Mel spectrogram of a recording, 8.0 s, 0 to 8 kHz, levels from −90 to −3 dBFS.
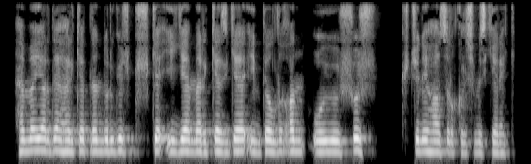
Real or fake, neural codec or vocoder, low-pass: real; none; 7.2 kHz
